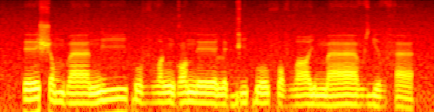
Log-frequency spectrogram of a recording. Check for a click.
absent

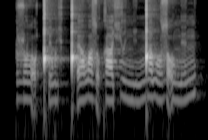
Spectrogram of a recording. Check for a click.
present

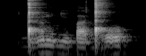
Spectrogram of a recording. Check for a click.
present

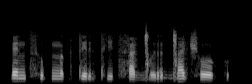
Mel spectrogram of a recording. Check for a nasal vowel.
absent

